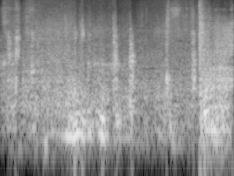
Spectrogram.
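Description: Rustling and shuffling as a person settles into a roadster's seat, clothing and paper rubbing and brushing.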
